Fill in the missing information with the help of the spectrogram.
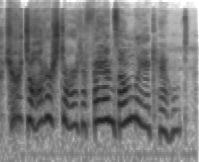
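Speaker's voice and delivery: high, put-on snitching voice; mock-scandalized caller voice; mock tattling caller. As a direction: play the nosy caller reporting her. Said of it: "I could see me doing like".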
